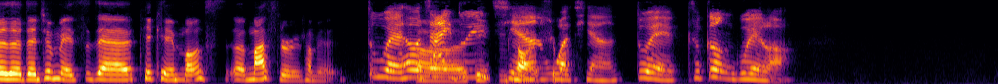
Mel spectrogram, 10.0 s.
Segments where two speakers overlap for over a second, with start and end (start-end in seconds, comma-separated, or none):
4.1-5.8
